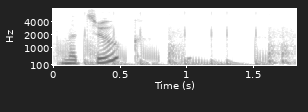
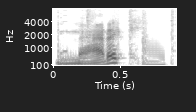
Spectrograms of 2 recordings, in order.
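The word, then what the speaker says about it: mattock: mailbox then we're dead apparently it's pronounced Matic and it refers to like a pickaxe type object oh and when I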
